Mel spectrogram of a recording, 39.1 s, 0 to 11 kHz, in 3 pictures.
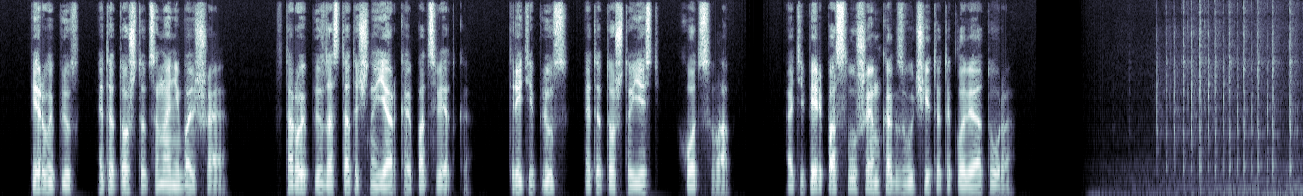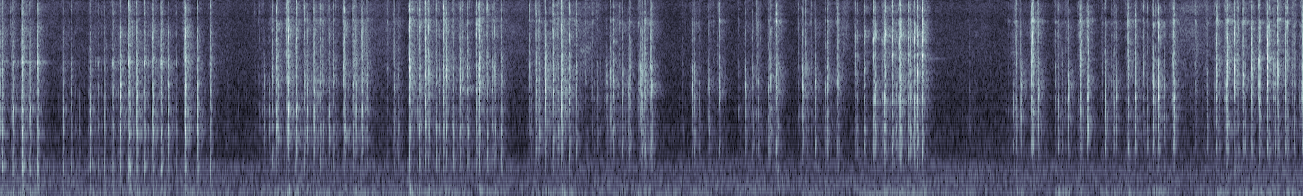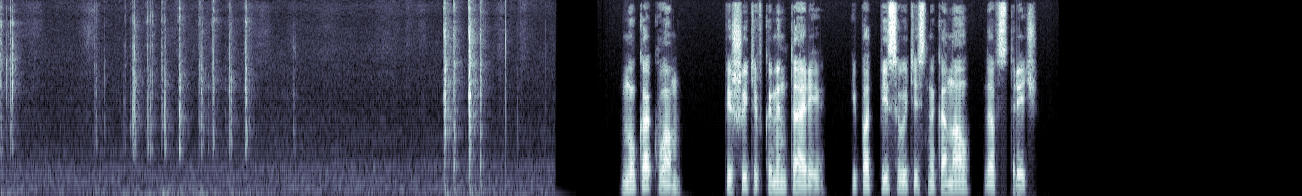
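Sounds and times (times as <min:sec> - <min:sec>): keyboard keystroke clacks: 0:11.6 - 0:22.4, 0:23.1 - 0:26.3, 0:27.0 - 0:28.6, 0:30.5 - 0:31.2.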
